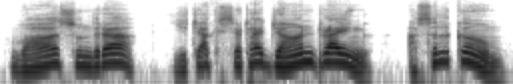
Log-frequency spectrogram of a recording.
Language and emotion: Kashmiri, surprised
